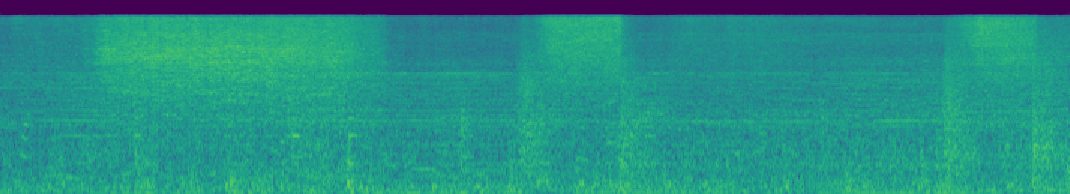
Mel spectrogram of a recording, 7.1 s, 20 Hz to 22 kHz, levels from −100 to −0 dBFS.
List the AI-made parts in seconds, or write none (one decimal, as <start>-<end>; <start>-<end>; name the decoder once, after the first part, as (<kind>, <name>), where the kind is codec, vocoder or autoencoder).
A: 1.8-2.7 (vocoder, BigVGAN v2); 3.3-5.1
